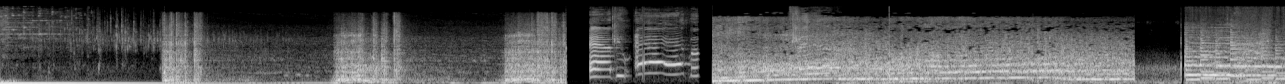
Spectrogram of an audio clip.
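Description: Edited intro sound: a deep bass boom and three sharp hits, a brief wavering pitched sound, then a car engine running hard for about four seconds, its pitch slowly rising as it accelerates.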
